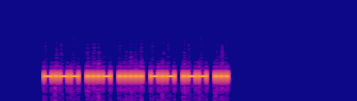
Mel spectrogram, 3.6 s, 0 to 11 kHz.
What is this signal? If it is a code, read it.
Morse code, heard as a keyed tone, about 41 wpm, 700 Hz. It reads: YV5KWS
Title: DXCC-100 Call Signs - 6 Characters - 45wpm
